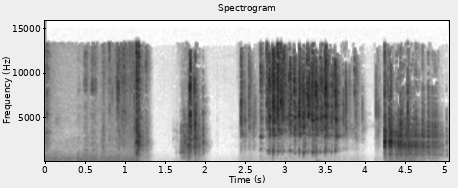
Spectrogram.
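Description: Dice are re-rolled in a game, rattling and clattering across a hard surface in four bright, bursty rolls separated by short silences, the last burst sharp and loud. No one speaks.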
